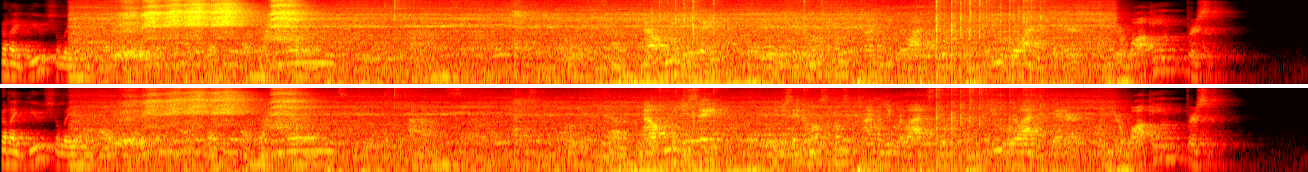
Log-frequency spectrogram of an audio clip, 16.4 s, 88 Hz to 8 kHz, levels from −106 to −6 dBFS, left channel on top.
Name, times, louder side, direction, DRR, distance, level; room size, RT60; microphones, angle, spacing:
voice 1, 0.0-6.2 7.4-8.7, right 1 dB, 80° right, 3 dB, 3.7 m, -45 dB
sound 1, 0.8-14.0, left 9 dB, 65° left, 1.8 m, -30 dB
voice 2, 5.1-5.4 6.4-7.5 8.0-9.0 9.6-15.1, right 1 dB, 25° right, 1 dB, 6.9 m, -39 dB
sound 2, 9.3-9.8 12.0-12.5 13.9-14.3, equal, 10° left, 2.2 m, -45 dB
27.0 x 23.0 x 7.0 m, 0.88 s
head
